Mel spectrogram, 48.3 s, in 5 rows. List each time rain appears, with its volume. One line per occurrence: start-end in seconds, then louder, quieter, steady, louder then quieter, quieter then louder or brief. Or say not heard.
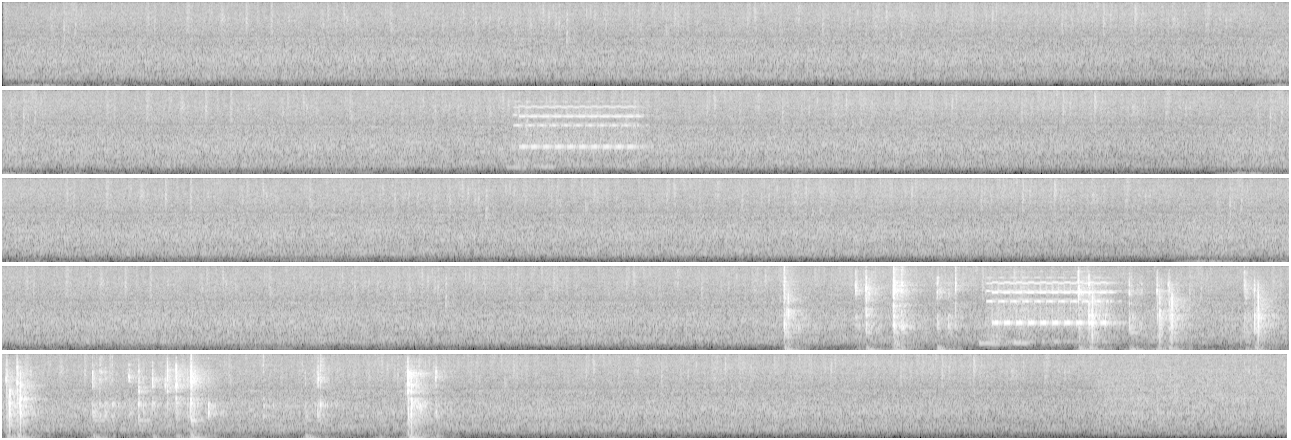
0.0-48.2 steady.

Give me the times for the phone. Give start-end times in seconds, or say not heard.
13.4-14.4, 36.2-37.3.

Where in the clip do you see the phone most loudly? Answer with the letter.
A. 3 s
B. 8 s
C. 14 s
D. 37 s
D.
